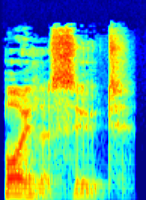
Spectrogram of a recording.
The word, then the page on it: boiler suit: British English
